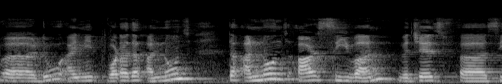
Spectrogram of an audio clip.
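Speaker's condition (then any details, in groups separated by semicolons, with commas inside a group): No condition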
